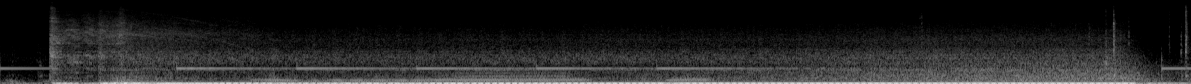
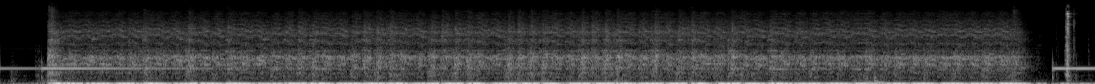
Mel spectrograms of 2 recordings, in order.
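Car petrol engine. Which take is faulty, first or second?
second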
